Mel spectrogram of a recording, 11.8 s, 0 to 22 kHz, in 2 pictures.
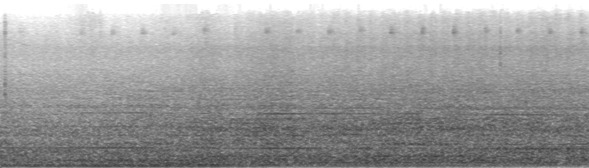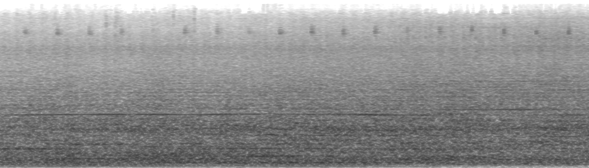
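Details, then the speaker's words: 1991 Ford F-150 300 straight six, quick cold start in winter: loud raw rasping idle, sharp pulses about four per second, nothing muffling it; exhaust missing, owner suspects possible exhaust leak. "here's the 300 straight six my exhaust is missing as you can see down there it still might have an exhaust leak anyway"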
